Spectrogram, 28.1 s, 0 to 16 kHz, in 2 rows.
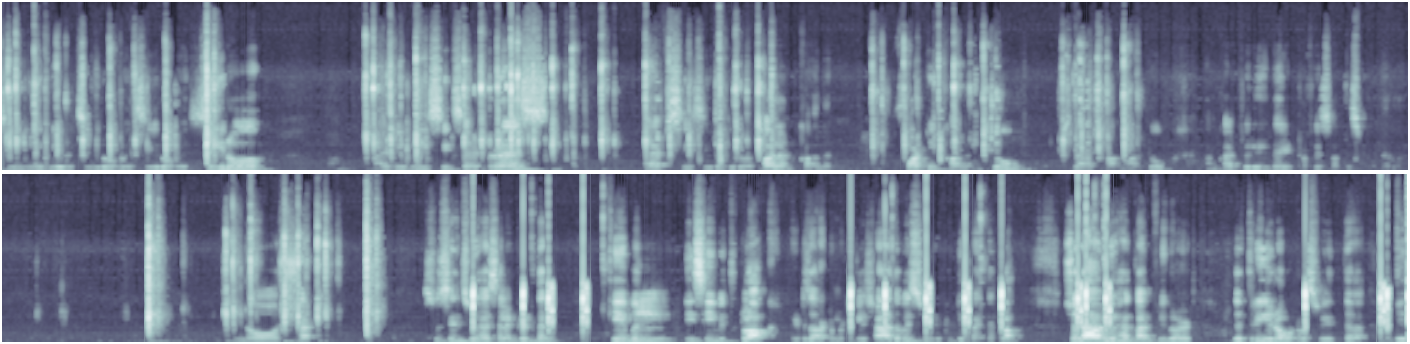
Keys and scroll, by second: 0.0-2.1 typing, 3.3-7.3 typing, 8.7-11.7 typing, 15.5 Return, 16.0-17.7 typing.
